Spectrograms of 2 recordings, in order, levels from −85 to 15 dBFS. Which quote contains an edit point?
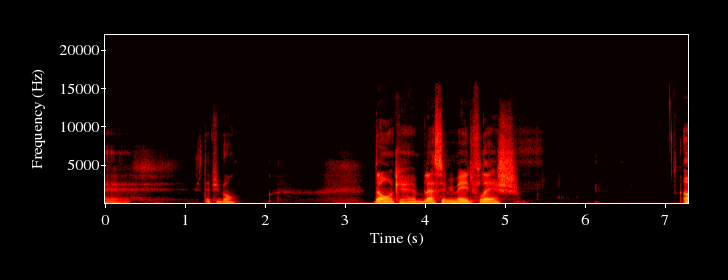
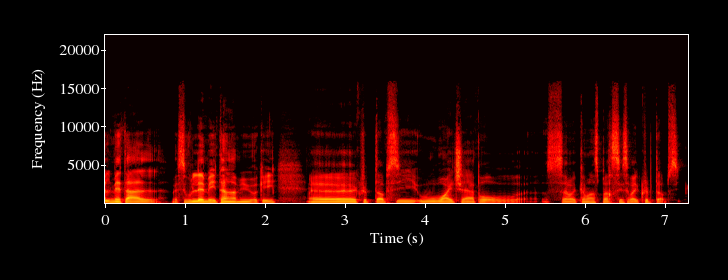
second; 1 cut; at 2.5 s

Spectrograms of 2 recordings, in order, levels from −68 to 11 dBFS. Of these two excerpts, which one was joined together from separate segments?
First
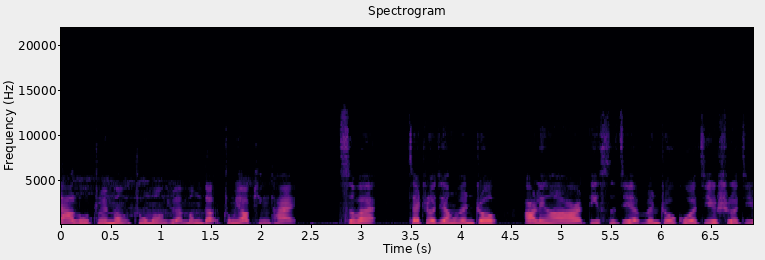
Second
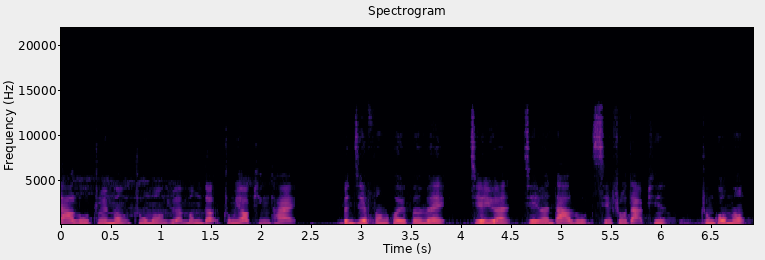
second; 2 cuts; at 2.7 s, 5.3 s

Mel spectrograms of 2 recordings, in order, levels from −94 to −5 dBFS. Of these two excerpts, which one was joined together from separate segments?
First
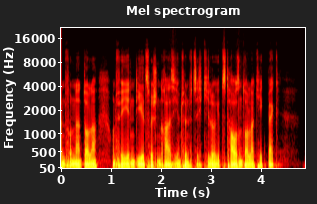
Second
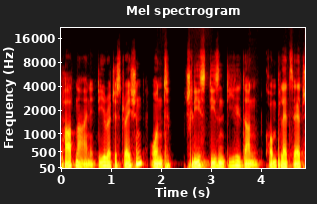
second; 1 cut; at 1.7 s

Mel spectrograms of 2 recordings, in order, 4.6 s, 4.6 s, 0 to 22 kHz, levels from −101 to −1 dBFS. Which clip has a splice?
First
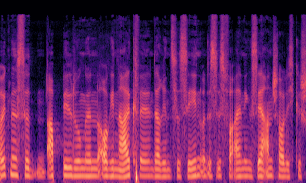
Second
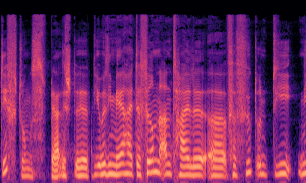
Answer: second; 1 cut; at 1.3 s

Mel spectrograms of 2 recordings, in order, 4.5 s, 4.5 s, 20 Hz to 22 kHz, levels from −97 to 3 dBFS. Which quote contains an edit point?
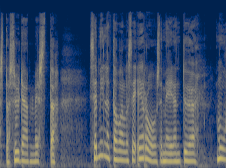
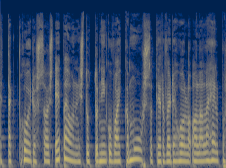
first; 1 cut; at 1.8 s

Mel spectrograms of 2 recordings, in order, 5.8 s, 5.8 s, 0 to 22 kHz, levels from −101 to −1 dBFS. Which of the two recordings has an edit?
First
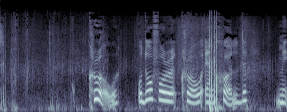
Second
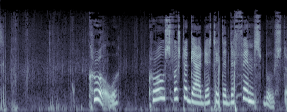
first; 1 cut; at 2.7 s

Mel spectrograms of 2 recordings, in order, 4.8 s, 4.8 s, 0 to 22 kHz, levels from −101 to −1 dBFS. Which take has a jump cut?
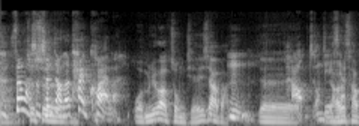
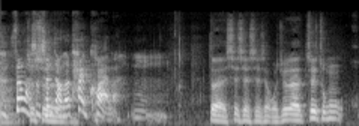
first; 2 cuts; at 1.7 s, 3.0 s

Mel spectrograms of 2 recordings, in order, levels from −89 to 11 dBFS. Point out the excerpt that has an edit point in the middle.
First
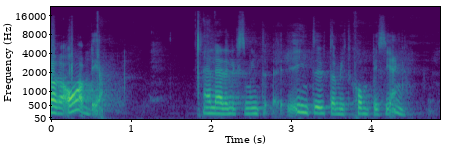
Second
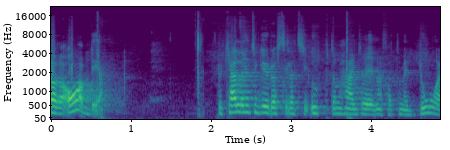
second; 1 cut; at 1.9 s

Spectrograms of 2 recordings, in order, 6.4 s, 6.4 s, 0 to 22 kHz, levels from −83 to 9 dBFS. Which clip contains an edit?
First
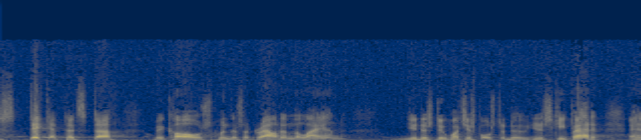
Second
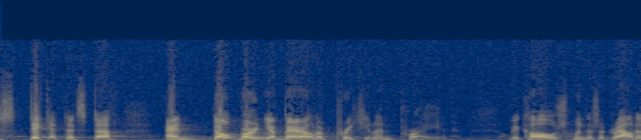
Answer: first; 1 cut; at 1.4 s

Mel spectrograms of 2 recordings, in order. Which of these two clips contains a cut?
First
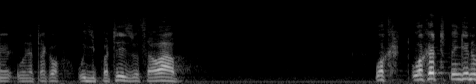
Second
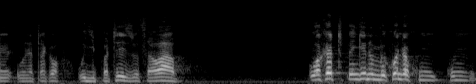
second; 1 cut; at 3.1 s

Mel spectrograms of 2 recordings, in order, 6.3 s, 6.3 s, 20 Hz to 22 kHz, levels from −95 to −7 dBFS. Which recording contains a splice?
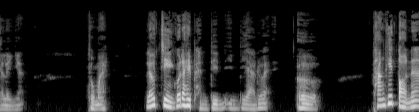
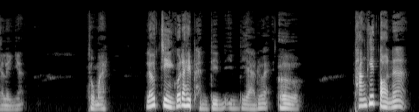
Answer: second; 1 cut; at 4.1 s

